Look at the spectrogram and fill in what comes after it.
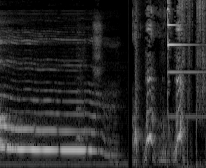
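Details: Siberian husky howls louder each time a squeaky toy sounds: a drawn-out, mournful howl held on a steady pitch about two seconds, then dropping away, followed by squeaks and a bright ringing tone from the toy.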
